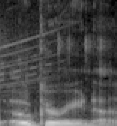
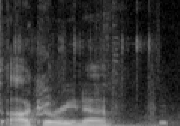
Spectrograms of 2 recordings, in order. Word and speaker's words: ocarina: he was saying yeah it's okarina not Ocarina haha you're wrong and then I went and looked it up it is pronounced acarina and I don't know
